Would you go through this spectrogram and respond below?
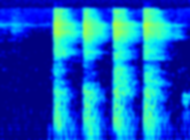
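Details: Chest percussion during a trauma initial assessment: resonant (sonor) note on the right; the left side, with chest wall bruising, reduced movement and faint breath sounds, is hyperresonant (hipersonor).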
